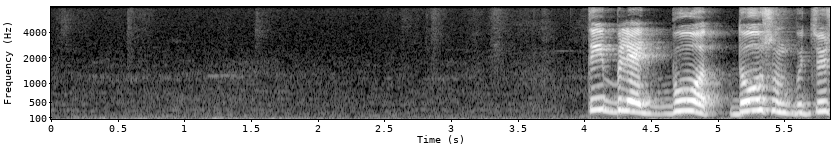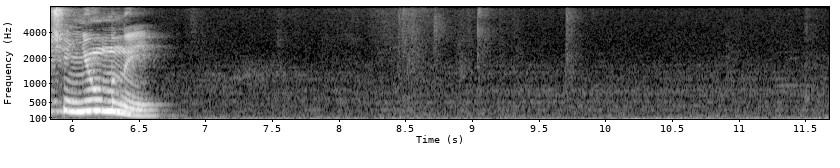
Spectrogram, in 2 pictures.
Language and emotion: Russian, angry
